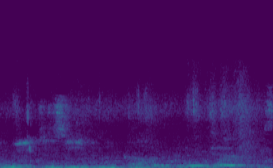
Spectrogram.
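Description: A dog making short vocal sounds while play-wrestling with a person, mixed with rustling and scuffling on the floor.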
